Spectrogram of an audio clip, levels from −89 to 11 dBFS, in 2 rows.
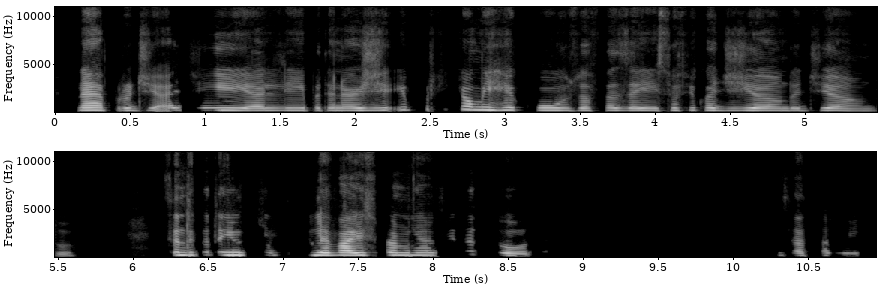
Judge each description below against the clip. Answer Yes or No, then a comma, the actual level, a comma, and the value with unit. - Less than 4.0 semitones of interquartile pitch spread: Yes, average, 2.9 semitones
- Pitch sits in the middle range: No, high, 225 Hz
